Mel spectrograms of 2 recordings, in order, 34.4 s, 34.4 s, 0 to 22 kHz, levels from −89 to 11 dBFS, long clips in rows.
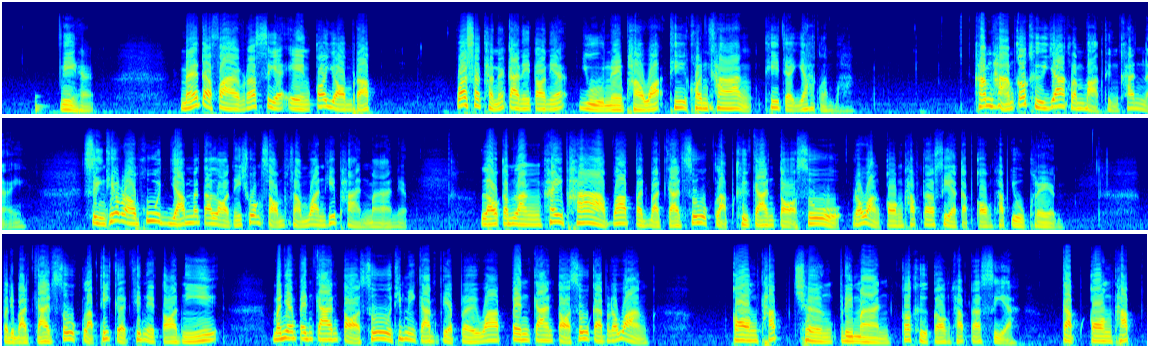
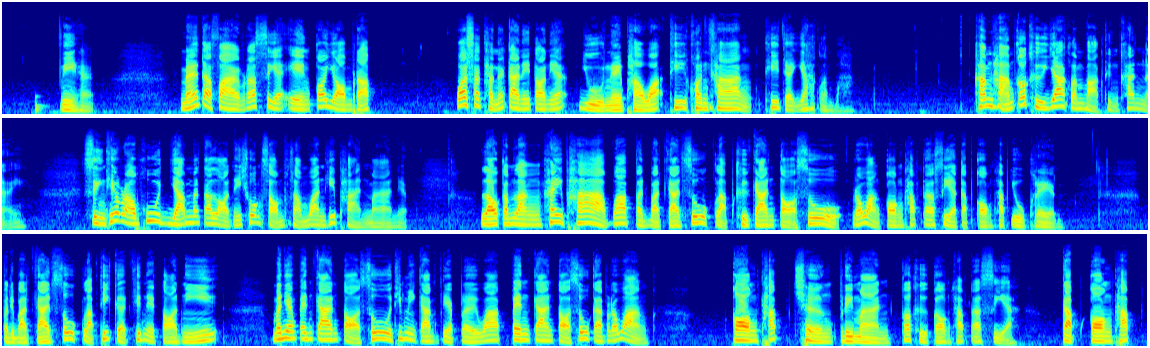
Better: second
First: distortion; slight; 10 dB below the speech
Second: none

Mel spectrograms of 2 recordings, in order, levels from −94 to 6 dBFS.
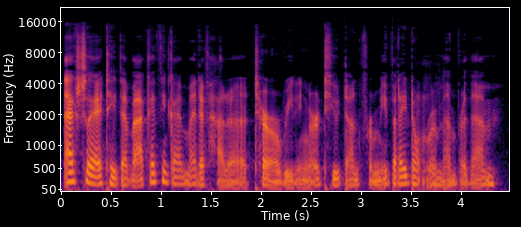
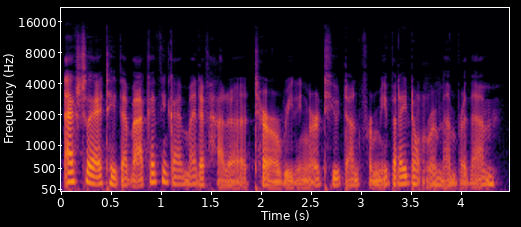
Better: first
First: none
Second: muffled; very slightly; fading above 4 kHz

